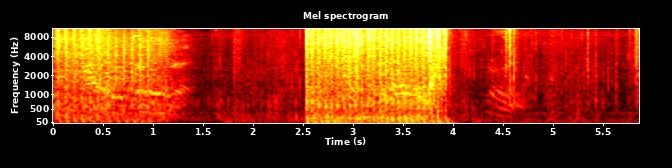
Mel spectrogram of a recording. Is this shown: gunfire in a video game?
yes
